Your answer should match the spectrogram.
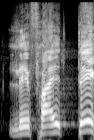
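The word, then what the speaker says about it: Lafayette: लेफायते कहते हैं, टी है, पर वो टी का उच्चारण नहीं करते, लेफायते कहते हैं।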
